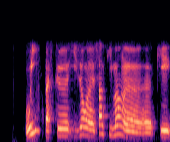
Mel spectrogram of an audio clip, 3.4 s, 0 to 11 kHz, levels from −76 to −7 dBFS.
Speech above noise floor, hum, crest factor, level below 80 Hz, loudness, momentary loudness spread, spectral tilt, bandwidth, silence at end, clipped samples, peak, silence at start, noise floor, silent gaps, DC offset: 48 dB; none; 16 dB; -60 dBFS; -20 LUFS; 4 LU; -9 dB/octave; 4.3 kHz; 0 s; under 0.1%; -4 dBFS; 0.5 s; -68 dBFS; none; under 0.1%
